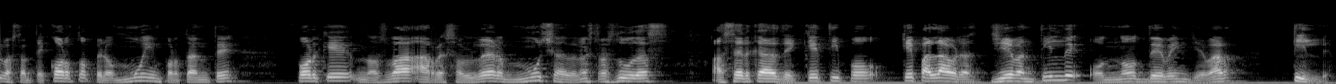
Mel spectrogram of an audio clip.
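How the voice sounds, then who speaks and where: A man's voice: medium pitch, a little mellow, highs cut off. A man teaching a recorded grammar lesson, patient and explanatory, repeating key points for his students.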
